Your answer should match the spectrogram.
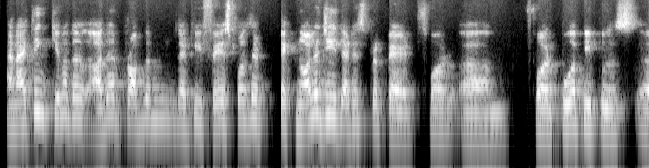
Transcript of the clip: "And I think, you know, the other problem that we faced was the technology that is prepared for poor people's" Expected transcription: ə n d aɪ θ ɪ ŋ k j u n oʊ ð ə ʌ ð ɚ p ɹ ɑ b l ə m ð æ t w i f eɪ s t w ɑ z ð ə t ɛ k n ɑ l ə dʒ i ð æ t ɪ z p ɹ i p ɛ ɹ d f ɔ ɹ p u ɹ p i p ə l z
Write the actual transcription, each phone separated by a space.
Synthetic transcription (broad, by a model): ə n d aɪ t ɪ ŋ k j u n oʊ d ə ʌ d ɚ p ɹ ɑ b l ə m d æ t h i f eɪ s t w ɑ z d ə t ɛ k n ɑ l ə dʒ i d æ t ɪ z p ɹ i p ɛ ɹ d f ɔ ɹ p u ɹ p i p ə l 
